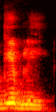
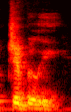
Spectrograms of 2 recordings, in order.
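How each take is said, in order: First: Said the way the English spelling suggests. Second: Said differently from how the English spelling suggests. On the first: The speaker calls it wrong. "I used to say Studio Ghibli. It just looked like that" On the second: The speaker calls it right. "the proper pronunciation is"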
